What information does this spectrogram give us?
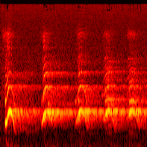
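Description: A girl crawling on all fours imitating a barking dog gives five evenly spaced, high-pitched, yelping barks, each sharp at the start and trailing off briefly.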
